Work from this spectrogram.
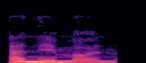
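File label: "anemone", French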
